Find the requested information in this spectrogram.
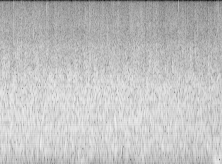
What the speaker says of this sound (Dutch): Ik zou het wel leuk vinden om vast een applaus te geven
